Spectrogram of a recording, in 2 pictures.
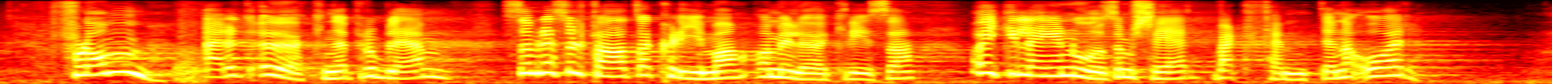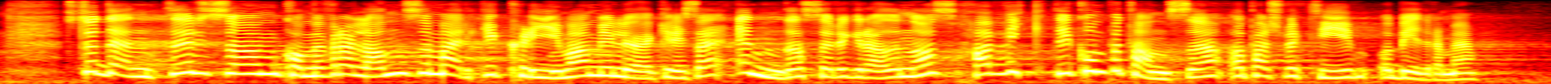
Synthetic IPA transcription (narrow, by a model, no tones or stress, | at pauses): fɽɔmæɾɛt̪øːkənəpʰɾʊbleːm | sɔmɾɛsʉlt̪ʰɑːt̪ɑʋkʰliːmɑʔɔmɪljøːkʰɾiːsəɔɪkːəlɛŋːəɳuːəsɔmʂeːɾʋæʈːfɛmt̪ɪənəʔoːɾ | st̪ʉd̪ɛnt̪əɾsɔmkʰɔmːəɾfɾɑlɑnːsɔmːæɾkəɾkʰliːmɑɔmɪljøːkɾiːsəɪʔɛnd̪ɑst̪œɾːəɡɾɑːd̪ɛnɔshɑɾʋɪkt̪ɪkʊmpət̪ʰɑnsəʔɔpʰæʂpɛk̚t̪ʰiːʋɔbiːd̪ɾɑ̰ːmɛ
